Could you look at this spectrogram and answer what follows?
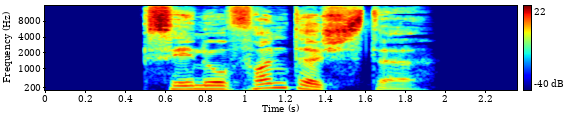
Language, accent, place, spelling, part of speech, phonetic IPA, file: German, Germany, Berlin, xenophontischste, adjective, [ksenoˈfɔntɪʃstə], De-xenophontischste.ogg
- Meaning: inflection of xenophontisch: 1. strong/mixed nominative/accusative feminine singular superlative degree 2. strong nominative/accusative plural superlative degree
